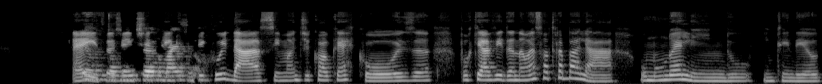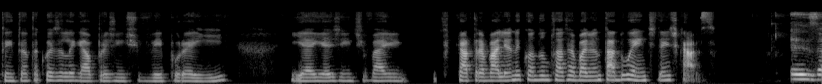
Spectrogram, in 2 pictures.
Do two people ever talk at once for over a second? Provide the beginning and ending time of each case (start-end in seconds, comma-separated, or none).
0.8-2.1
